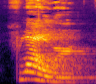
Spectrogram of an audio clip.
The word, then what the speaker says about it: flower: Flour is the same pronunciation as flower, as the plant, right? For example, roses, they are flowers, right? In this case, the pronunciation of flower and flower is the same. There is no difference.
